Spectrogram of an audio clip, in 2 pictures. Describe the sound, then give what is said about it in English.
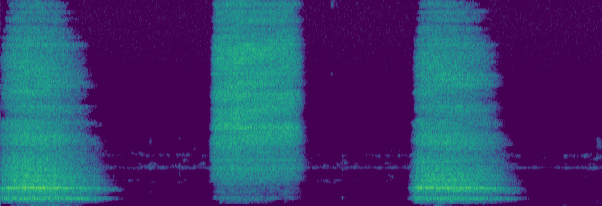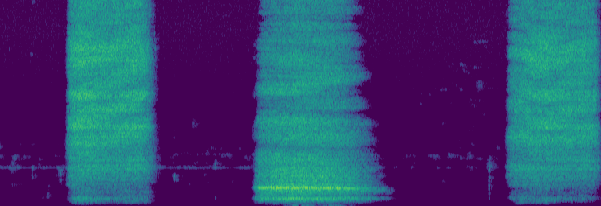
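Slow, deep breathing in and out during a guided meditation: six long, airy breaths, each lasting a few seconds and separated by quiet pauses, with no talking. “And we breathe in deeply. Breathe out slowly.”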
